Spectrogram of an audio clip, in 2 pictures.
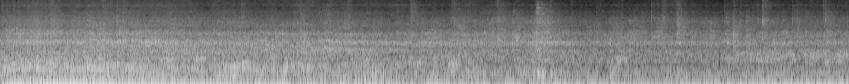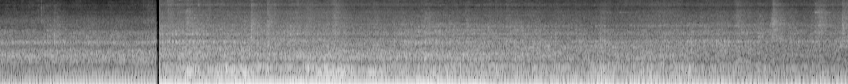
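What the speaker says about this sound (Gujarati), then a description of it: "બધા ટ્રેક્ટર ચાલે છે" Several tractors run continuously while clearing and tilling an orchard field, a steady low engine drone with wind, growing louder partway through, no talk.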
